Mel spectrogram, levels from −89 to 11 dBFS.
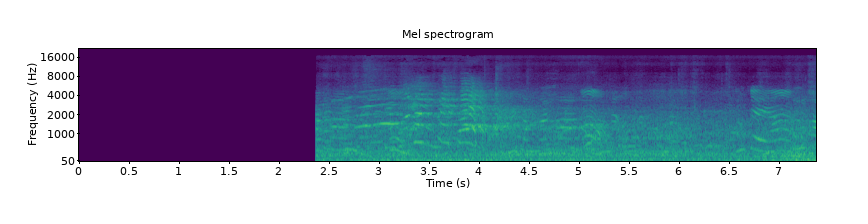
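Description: The input signal was most likely lost, from a disconnected device, a failed link or a stray mute, while the recorder kept writing silence. This audio dropout to silence is already under way as the clip begins and lasts until 2.36 s, with no room tone in the gap. The sound then enters abruptly, and whatever occurred earlier is gone.

At 4.05 s, the time stamps of two stream segments overlap, and playback discards the overlapping stretch even though that material was never duplicated. The boundary fits segments about 6 s long. This overlap between stream segments removes roughly 17 ms, so the waveform jumps and a brief click or tiny skip is heard.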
